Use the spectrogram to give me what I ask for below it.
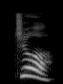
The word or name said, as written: zhei4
